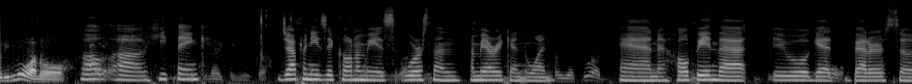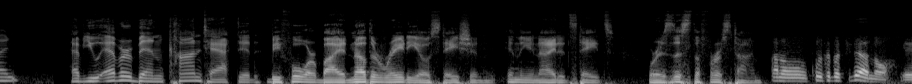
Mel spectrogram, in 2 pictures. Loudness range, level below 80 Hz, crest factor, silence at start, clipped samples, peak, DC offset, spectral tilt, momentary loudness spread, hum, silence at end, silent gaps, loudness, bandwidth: 4 LU; -46 dBFS; 20 dB; 0 s; under 0.1%; -8 dBFS; under 0.1%; -6 dB/octave; 12 LU; none; 0 s; none; -29 LUFS; 15.5 kHz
